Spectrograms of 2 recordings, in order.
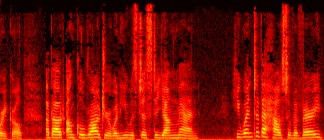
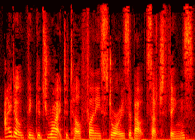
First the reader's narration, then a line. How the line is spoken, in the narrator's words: said Felicity coldly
